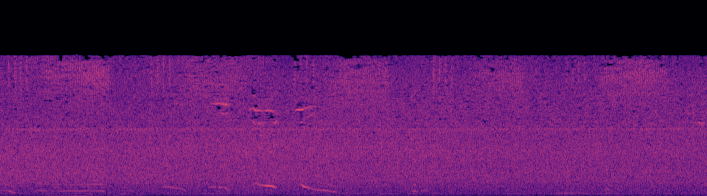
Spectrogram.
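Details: Puppies out for their first day outdoors whimper in a few thin, sliding high notes, some falling, clustered in the first three seconds, then quieter with a constant low hum underneath.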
